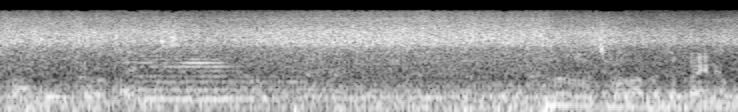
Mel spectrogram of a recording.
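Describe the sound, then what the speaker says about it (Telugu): Aboard a long passenger train on the Bangalore to Tirumala line near Katpadi Junction, a loud, steady rolling rumble fills the space while a train horn sounds in sustained tones over it. "ట్రైన్ పోతుంది. ఇక్కడ ట్రైన్ వస్తుంది."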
